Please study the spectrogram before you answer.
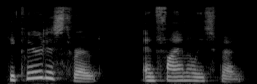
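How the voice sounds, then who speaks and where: A woman narrating a fan fiction audiobook in an expressive storytelling manner. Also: fairly low pitch, unhurried. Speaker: audiobook reader. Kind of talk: scripted narration of fan fiction, with character dialogue.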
